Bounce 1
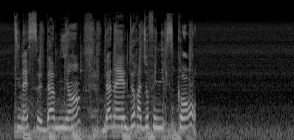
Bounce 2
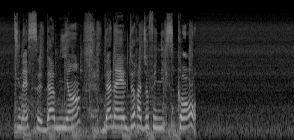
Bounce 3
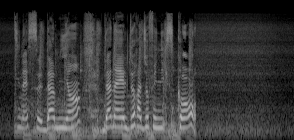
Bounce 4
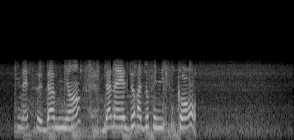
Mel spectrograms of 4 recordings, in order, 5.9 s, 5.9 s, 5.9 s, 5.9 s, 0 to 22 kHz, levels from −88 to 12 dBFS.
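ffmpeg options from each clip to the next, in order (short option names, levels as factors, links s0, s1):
-af "acompressor=threshold=0.0282:ratio=1.5,highpass=f=430:p=1,volume=1.68"
-af "dynaudnorm=f=100:g=13:m=2.51,volume=0.794"
-af "aresample=8000,aresample=44100,volume=1.5"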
